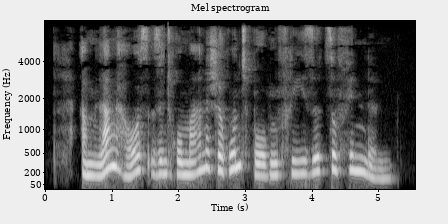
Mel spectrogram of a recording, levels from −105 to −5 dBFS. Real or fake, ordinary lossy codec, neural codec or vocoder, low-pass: real; AAC, 32 kbps; none; 7.2 kHz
